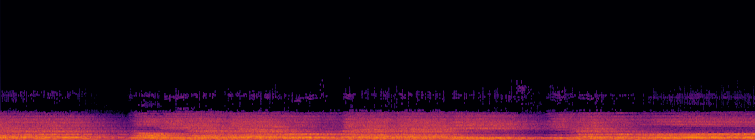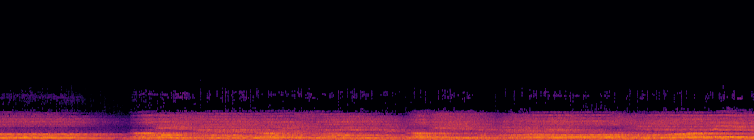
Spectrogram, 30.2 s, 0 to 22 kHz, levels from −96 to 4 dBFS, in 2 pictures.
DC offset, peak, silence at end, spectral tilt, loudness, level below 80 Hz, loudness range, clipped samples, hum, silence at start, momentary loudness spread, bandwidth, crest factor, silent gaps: under 0.1%; -14 dBFS; 0 s; -6.5 dB/octave; -28 LUFS; -74 dBFS; 4 LU; under 0.1%; none; 0 s; 8 LU; 7.8 kHz; 14 dB; none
